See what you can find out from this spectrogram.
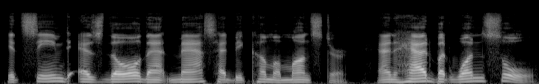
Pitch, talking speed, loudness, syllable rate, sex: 115 Hz, 165 wpm, -23 LUFS, 4.1 syllables/s, male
